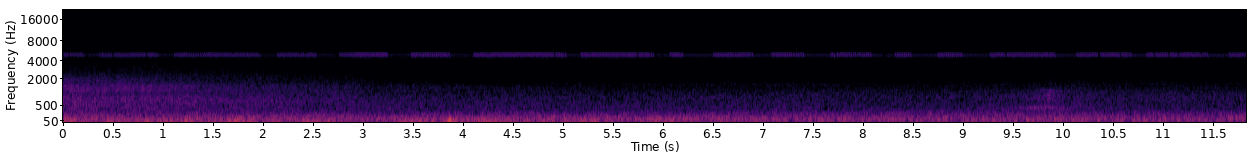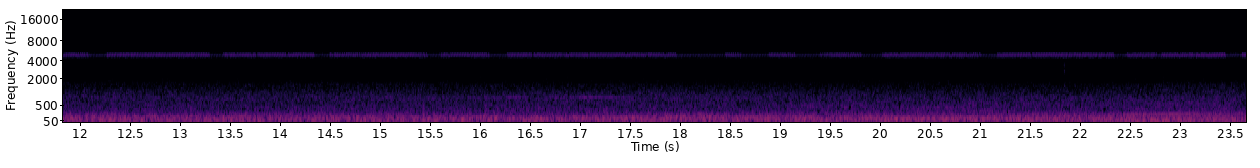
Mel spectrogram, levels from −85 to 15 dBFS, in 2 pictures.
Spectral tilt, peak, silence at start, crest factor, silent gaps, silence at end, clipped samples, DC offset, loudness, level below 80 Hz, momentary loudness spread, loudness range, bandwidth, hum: -6.5 dB/octave; -28 dBFS; 0 s; 24 dB; none; 0 s; under 0.1%; under 0.1%; -55 LUFS; -56 dBFS; 4 LU; 4 LU; 15.5 kHz; none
